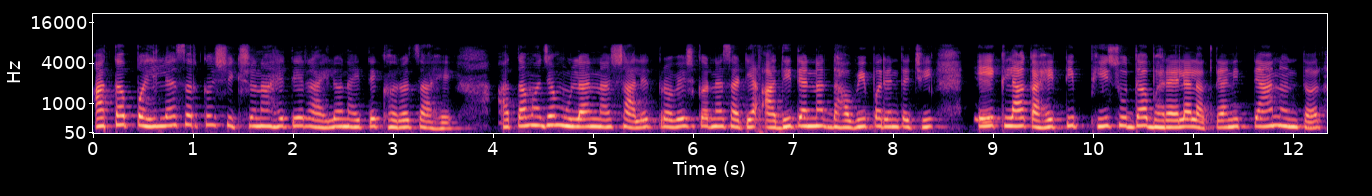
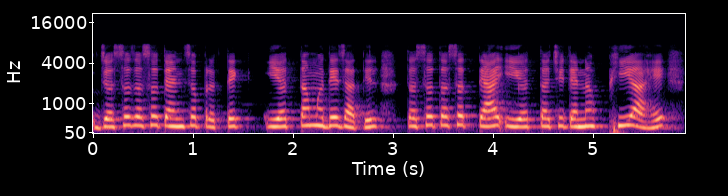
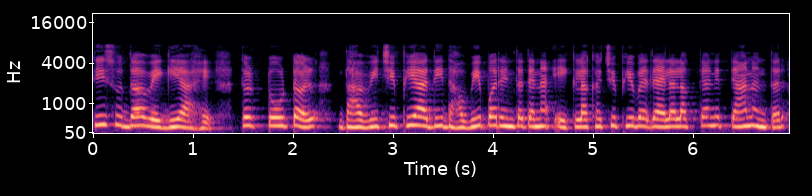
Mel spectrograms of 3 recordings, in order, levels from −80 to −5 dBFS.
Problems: background sounds at intervals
